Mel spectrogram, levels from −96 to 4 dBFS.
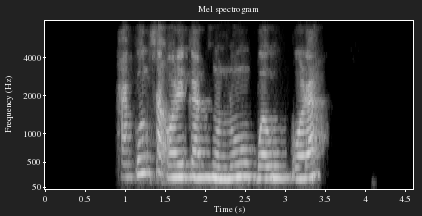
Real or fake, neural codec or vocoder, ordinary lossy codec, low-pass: fake; vocoder, 22.05 kHz, 80 mel bands, WaveNeXt; Opus, 32 kbps; 7.2 kHz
